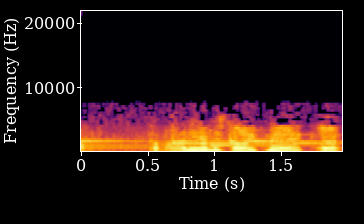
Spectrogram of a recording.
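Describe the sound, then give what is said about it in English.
A doorbell rings with a steady two-tone chime as a visitor arrives at the door; the chime lingers faintly while voices start talking over it for the rest of the moment. “Oh, I hear him at the door right now.”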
